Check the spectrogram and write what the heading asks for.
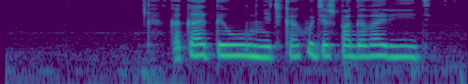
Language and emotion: Russian, positive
